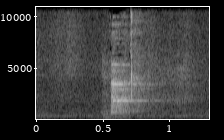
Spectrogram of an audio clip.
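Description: A metal pan is set down and handled in a kitchen while cooking Burmese khauk swe: one short, close clatter with a bright metallic ring, then quiet room tone.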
